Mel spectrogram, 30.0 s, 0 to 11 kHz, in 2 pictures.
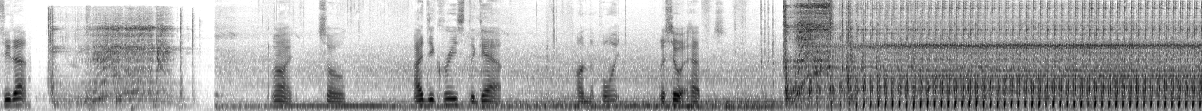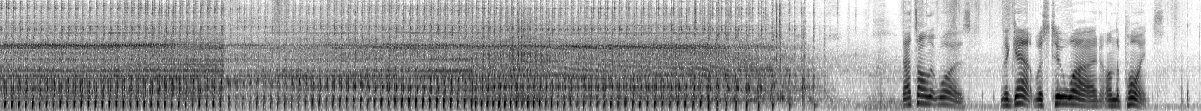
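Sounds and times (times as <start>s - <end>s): garden tractor engine running: 9.7s - 25.6s.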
